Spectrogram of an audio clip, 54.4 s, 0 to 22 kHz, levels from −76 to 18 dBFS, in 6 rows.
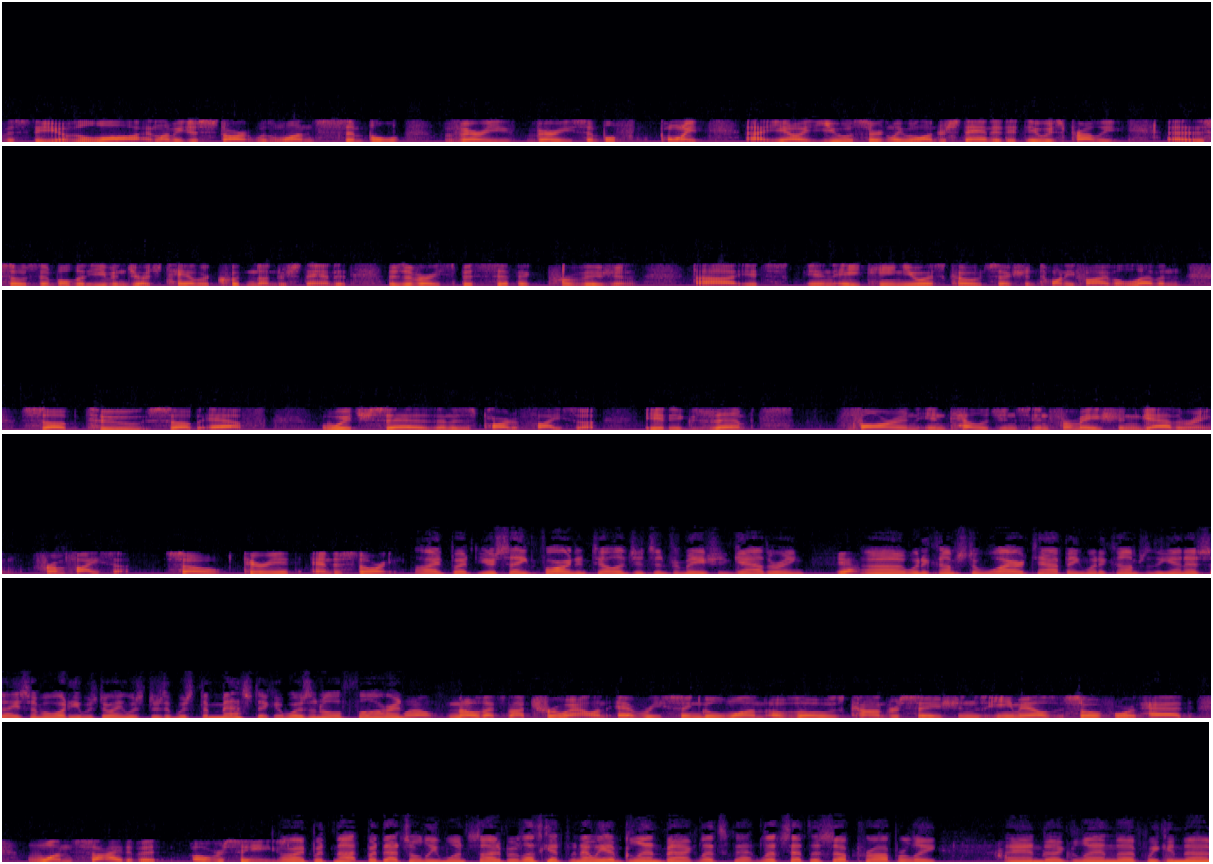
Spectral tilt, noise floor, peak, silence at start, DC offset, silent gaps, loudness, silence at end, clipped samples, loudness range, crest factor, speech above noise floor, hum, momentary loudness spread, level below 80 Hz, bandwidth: -7 dB/octave; -47 dBFS; -4 dBFS; 0 s; 1%; none; -25 LUFS; 0 s; under 0.1%; 2 LU; 20 dB; 23 dB; none; 6 LU; -62 dBFS; 7.6 kHz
